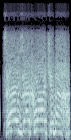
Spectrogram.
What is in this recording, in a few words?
voice message target lock, crew tanks russian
